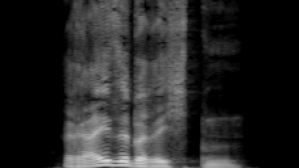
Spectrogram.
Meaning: dative plural of Reisebericht
- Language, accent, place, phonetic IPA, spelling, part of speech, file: German, Germany, Berlin, [ˈʁaɪ̯zəbəˌʁɪçtn̩], Reiseberichten, noun, De-Reiseberichten.ogg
